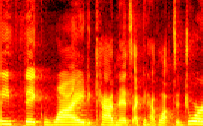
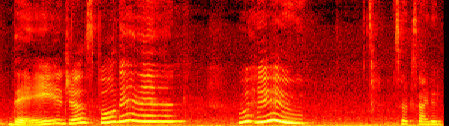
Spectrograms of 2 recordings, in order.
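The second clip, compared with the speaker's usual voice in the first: excited; 10 semitones higher, 3 dB quieter, much slower than usual. Real, not acted. Fridge delivery arriving, excited.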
